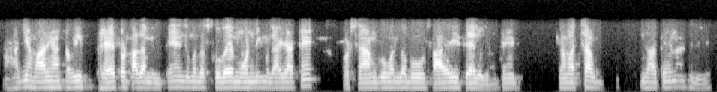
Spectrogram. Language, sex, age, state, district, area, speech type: Hindi, male, 18-30, Rajasthan, Karauli, rural, conversation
